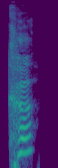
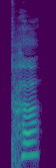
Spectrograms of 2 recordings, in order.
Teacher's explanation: ka is pronounced towards the back of throat pa is pronounced on the lips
